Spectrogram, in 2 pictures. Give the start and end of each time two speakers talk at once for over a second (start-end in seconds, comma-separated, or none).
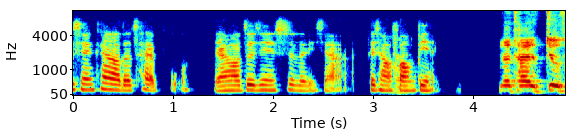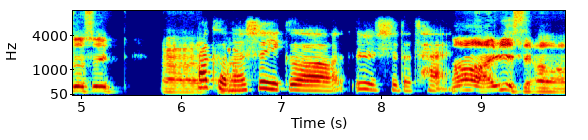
none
